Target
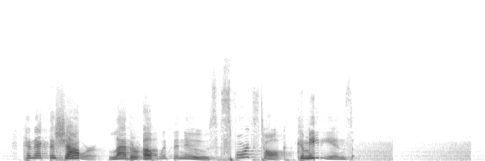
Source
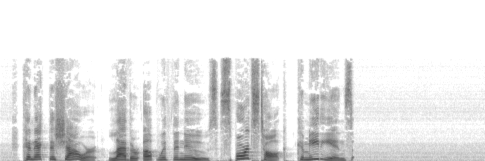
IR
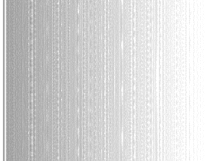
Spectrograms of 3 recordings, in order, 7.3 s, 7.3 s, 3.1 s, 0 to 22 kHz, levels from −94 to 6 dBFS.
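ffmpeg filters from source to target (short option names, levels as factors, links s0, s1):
-filter_complex "[0:a]highpass=f=49:p=1,acrusher=bits=8:mode=log:mix=0:aa=0.000001,asplit=2[s0][s1];[s1]aecho=0:1:105|210:0.0668|0.0174[s2];[s0][s2]amix=inputs=2:normalize=0,afreqshift=170,lowpass=2600,aeval=exprs='val(0)*pow(10,-21*if(lt(mod(-0.85*n/s,1),2*abs(-0.85)/1000),1-mod(-0.85*n/s,1)/(2*abs(-0.85)/1000),(mod(-0.85*n/s,1)-2*abs(-0.85)/1000)/(1-2*abs(-0.85)/1000))/20)':c=same"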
